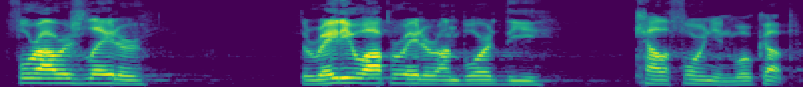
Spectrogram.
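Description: A man's voice: mid-range voice, little pitch movement, unhurried, fairly bright tone. A man giving a dramatic storytelling talk to a live audience, acting out the voices he quotes. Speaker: speaker. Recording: long hall reverb.

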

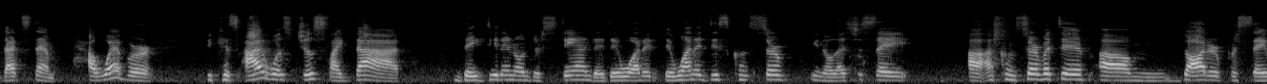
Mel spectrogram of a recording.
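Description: A woman's voice: mid-range voice, unhurried, fairly bright tone, low-quality recording. Earnest Colombian-born woman telling her story. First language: Spanish. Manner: earnest, reflective, many fillers. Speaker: guest. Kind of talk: casual interview storytelling.

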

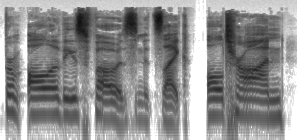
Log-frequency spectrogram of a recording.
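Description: A woman's voice: lowish voice, unhurried, darkish tone, dry recording, studio quality. A woman co-hosting a podcast in casual discussion, talking in an engaged, playful, conversational way. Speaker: podcast co-host. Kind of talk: casual comic book discussion.

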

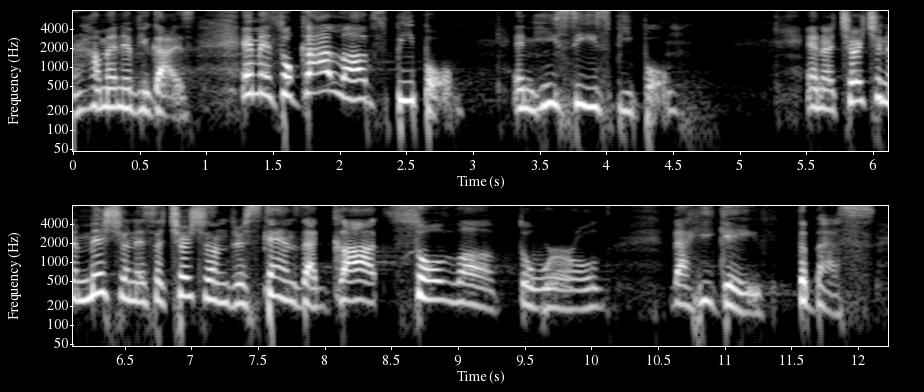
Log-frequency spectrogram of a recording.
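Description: A woman from the Dominican Republic preaching a sermon in a church, fervent and building to shouts. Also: sits high. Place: church sanctuary.

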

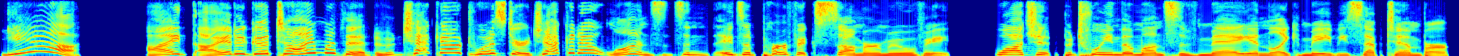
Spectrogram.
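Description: A young woman with a fairly high, very animated voice, talking casually as a podcast co-host. She is chatty and wry, sprinkling "like" through her sentences. The sound is dry and close. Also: a little slow, dry recording. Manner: chatty, wry, peppers talk with "like". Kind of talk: casual movie podcast chat.

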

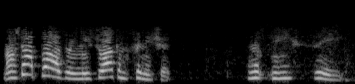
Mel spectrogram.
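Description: A woman's voice: high-pitched, lively intonation, brisk. A woman playing an eager, bossy little girl in an old-time radio children's serial, with chirpy, emphatic phrasing. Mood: bossy, earnest. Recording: dull old radio recording.

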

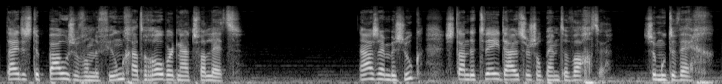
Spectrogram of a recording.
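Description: A woman's voice: medium pitch, fairly even intonation, moderate pace, faint music behind. A woman reading scripted narration as the storyteller of a wartime radio play.

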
